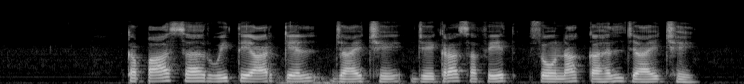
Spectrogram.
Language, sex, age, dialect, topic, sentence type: Maithili, male, 18-24, Eastern / Thethi, agriculture, statement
